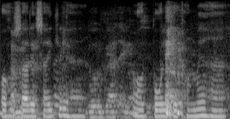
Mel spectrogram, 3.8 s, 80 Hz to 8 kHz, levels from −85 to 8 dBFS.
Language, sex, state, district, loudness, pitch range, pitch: Hindi, male, Gujarat, Valsad, -22 LUFS, 150-155 Hz, 150 Hz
